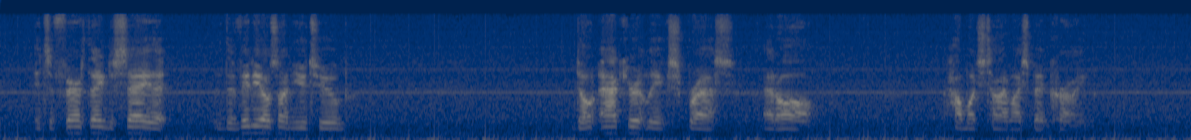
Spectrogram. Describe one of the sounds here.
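A middle-aged man speaks slowly and calmly, close to the microphone, with long pauses.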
